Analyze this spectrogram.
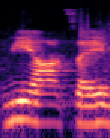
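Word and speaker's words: fiancé: You know, fiance rhymes with Beyonce.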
